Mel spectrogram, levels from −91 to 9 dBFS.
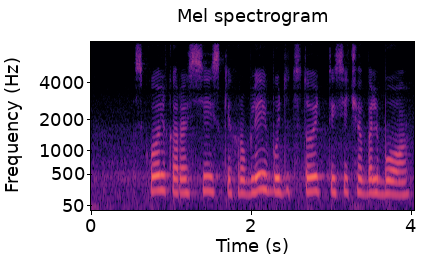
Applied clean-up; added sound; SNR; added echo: none; none; none; none.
